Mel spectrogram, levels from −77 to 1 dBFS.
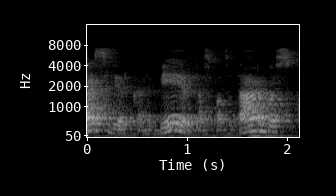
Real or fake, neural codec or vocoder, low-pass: real; none; 7.2 kHz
